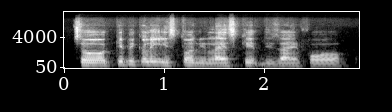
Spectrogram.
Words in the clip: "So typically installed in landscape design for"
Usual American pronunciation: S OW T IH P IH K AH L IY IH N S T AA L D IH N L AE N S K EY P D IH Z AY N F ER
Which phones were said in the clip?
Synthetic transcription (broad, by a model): S OW T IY P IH K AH L IY IH N S T AA L D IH L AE N S K EY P D IH Z AY N F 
